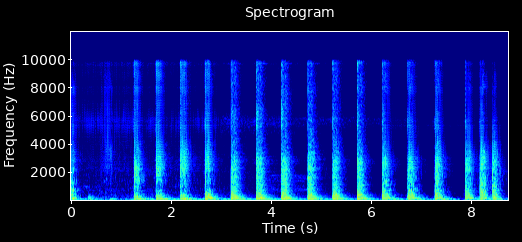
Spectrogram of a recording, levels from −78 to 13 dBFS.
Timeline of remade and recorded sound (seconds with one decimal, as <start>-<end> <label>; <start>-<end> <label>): 0.0-3.0 remade; 3.0-6.2 recorded; 6.2-8.8 remade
